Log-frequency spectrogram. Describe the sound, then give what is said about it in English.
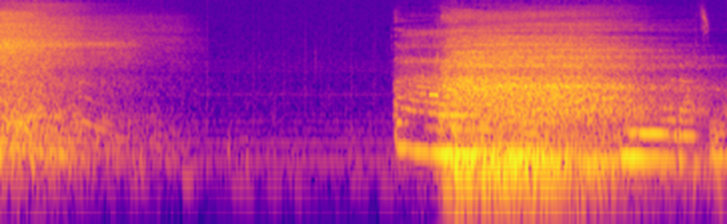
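Deep, airy group breathing: a long breathy rush that slowly fades, a brief hush, then a louder, sustained breathy whoosh. “Let's do an inhale together.”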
